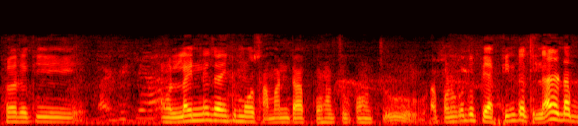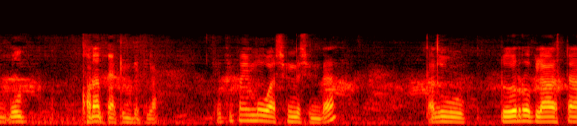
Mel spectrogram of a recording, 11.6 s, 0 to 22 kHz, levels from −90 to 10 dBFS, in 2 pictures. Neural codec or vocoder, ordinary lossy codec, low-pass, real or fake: codec, 44.1 kHz, 7.8 kbps, Pupu-Codec; MP3, 48 kbps; 7.2 kHz; fake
